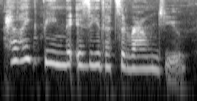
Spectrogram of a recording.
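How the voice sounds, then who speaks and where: A woman voicing a chirpy, affectionate young pony in soft, gentle ASMR roleplay, often slipping toward a whisper. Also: high voice, lively intonation, fairly quick. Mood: tender, sincere. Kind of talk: roleplay ASMR character dialogue. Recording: noisy, birdsong and outdoor ambience behind. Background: birdsong and nature ambience.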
